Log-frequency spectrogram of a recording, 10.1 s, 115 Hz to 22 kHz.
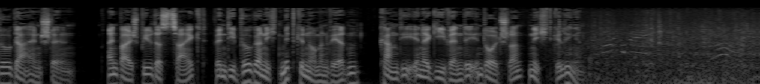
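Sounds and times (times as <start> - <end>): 
speech: 0.0 - 8.2
water at a small harbour rumbling: 7.2 - 10.1
gusting wind noise across the microphone at a small harbour: 7.8 - 10.1.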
